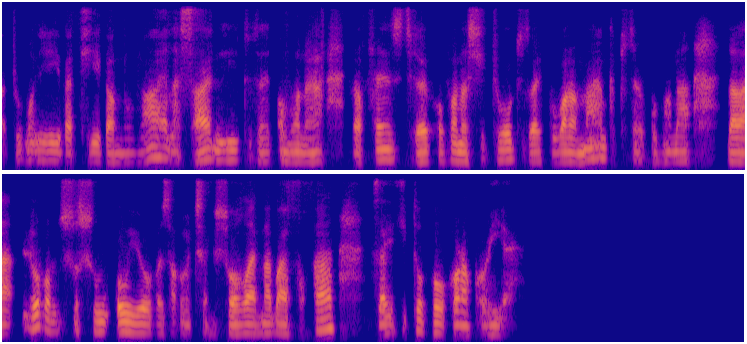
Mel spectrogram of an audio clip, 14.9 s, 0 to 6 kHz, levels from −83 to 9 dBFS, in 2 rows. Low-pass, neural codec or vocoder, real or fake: 5.4 kHz; codec, 16 kHz, 0.5 kbps, FunCodec, trained on Chinese and English, 25 frames a second; fake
